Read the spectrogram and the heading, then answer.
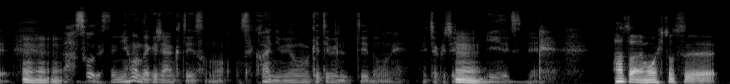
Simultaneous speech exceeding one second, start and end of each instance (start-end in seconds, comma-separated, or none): none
